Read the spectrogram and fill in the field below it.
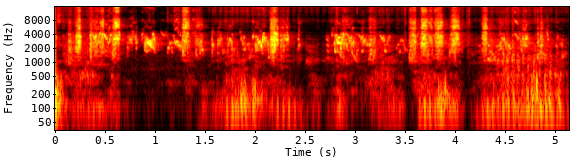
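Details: Budgerigars chirping while eating: dense bursts of scratchy, warbling chatter in short runs separated by brief pauses, mixed with low knocking and rustling thumps.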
